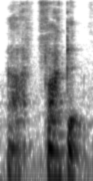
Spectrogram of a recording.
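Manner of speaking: put-on a kid's sly whisper, deciding. A boy on the roof deciding to drop lead, whispered. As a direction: whisper it under your breath.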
